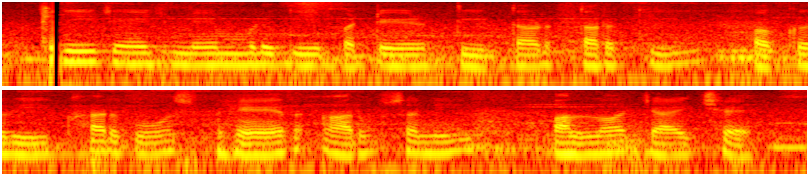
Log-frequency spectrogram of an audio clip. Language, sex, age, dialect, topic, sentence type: Maithili, female, 18-24, Angika, agriculture, statement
